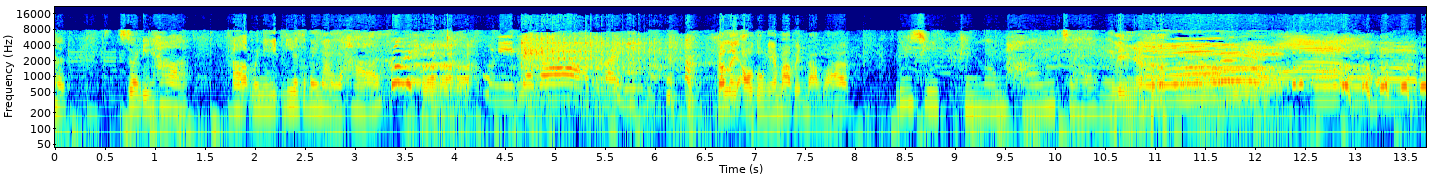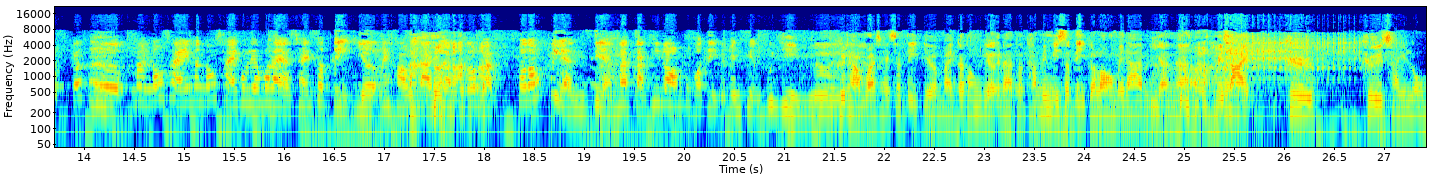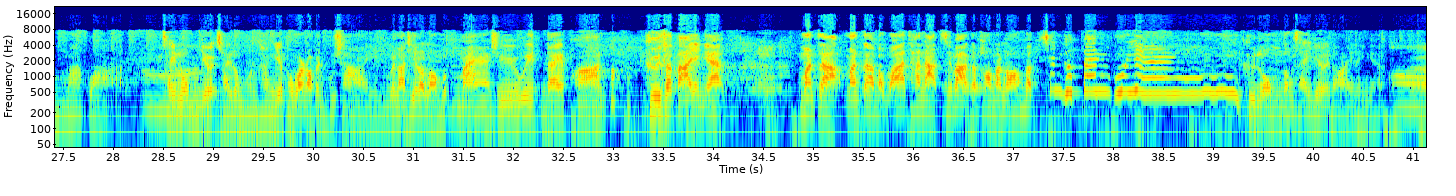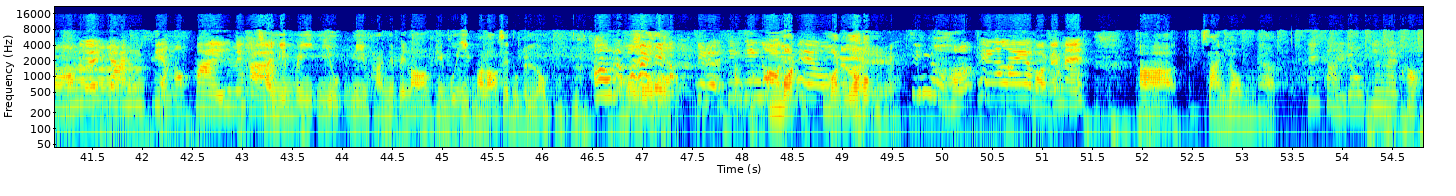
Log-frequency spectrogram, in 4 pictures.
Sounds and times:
Music: 0:00.0 - 0:54.8.

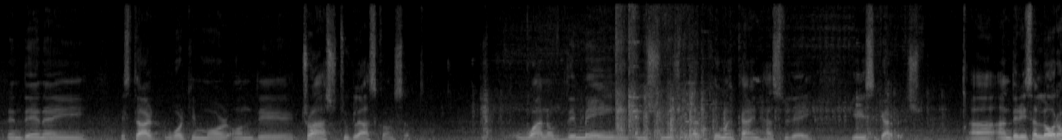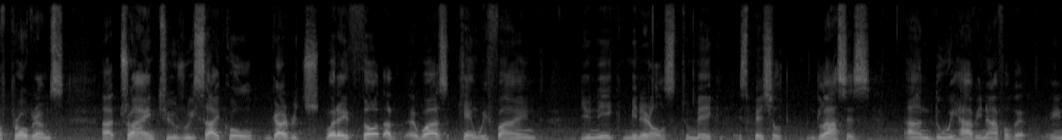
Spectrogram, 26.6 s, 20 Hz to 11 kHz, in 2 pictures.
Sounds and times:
Speech: 0:00.0 - 0:05.2, 0:06.5 - 0:26.5.

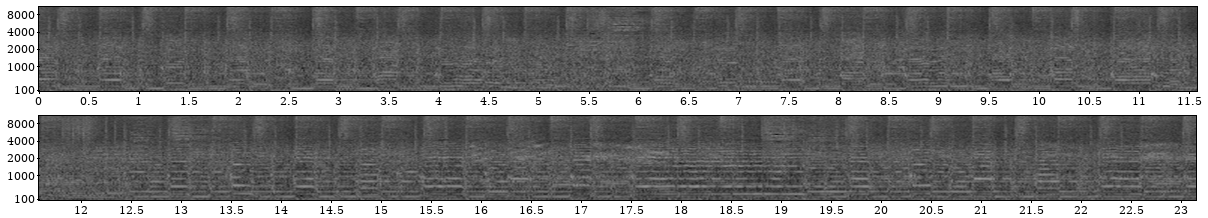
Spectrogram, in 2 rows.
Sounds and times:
Bass guitar: 0:00.0 - 0:23.1
Electric guitar: 0:00.0 - 0:23.1
Strum: 0:00.0 - 0:23.1.

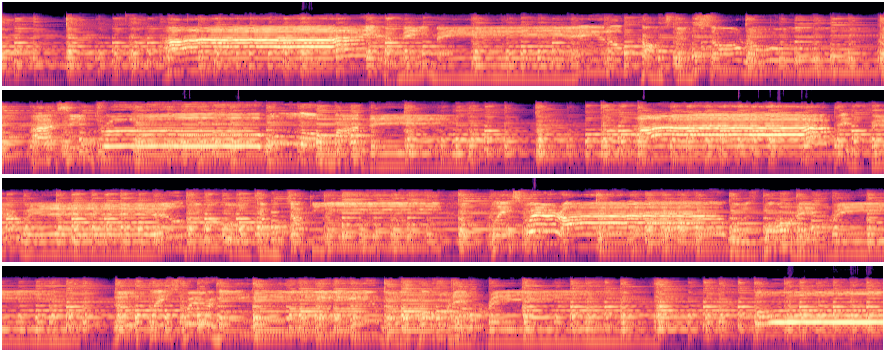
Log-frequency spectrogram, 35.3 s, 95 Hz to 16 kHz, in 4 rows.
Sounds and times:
Banjo: 0:00.0 - 0:35.2.

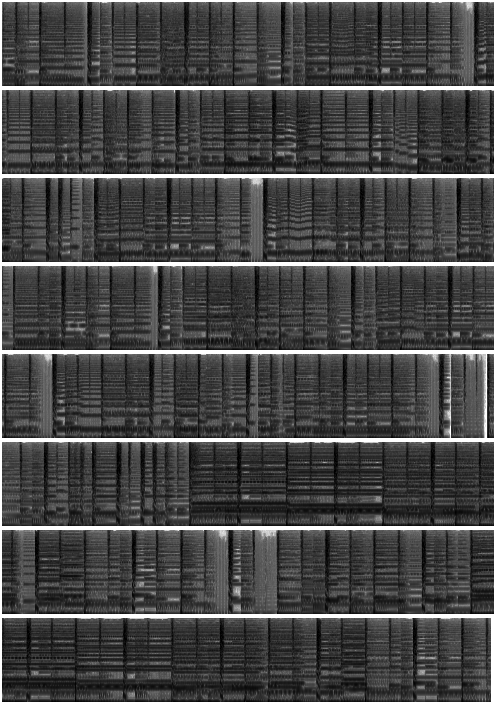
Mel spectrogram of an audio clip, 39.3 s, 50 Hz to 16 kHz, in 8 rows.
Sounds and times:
Music: 0:00.0 - 0:39.3.

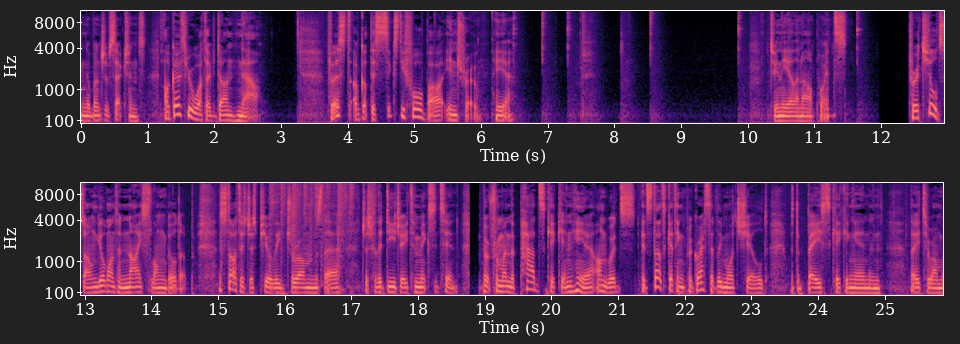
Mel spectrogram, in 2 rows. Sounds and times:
Speech: 0:00.0 - 0:02.8, 0:03.7 - 0:06.6, 0:10.3 - 0:11.6, 0:12.4 - 0:25.8.

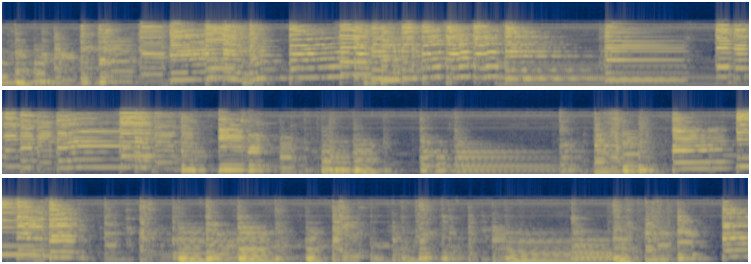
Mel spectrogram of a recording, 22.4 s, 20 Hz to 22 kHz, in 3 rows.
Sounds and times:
Acoustic guitar: 0:00.0 - 0:22.4
Strum: 0:00.0 - 0:22.4.

